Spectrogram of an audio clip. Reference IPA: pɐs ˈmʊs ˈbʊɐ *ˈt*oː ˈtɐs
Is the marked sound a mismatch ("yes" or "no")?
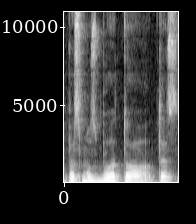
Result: no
